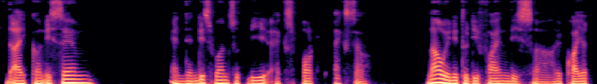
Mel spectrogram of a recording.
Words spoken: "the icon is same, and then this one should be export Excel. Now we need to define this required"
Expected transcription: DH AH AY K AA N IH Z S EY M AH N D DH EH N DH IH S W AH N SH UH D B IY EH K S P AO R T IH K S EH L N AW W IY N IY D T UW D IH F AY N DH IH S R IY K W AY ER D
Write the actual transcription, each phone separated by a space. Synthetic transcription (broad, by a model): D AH AY K AA N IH S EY M AH N D EH N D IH S W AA N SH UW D B IY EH K S P AO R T IH K S EH L N AW W IY N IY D T UW D IH F AY N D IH S R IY K W AY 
